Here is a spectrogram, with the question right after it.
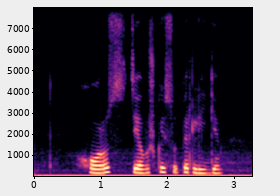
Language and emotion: Russian, neutral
